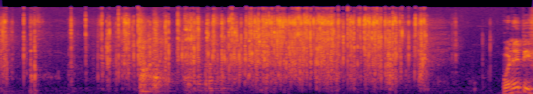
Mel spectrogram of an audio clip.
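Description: A foil packet crinkles loudly as it is handled.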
